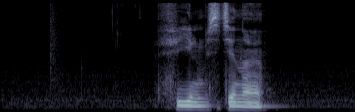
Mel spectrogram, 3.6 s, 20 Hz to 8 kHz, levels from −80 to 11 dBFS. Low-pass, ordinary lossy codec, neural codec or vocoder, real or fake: 7.2 kHz; none; none; real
